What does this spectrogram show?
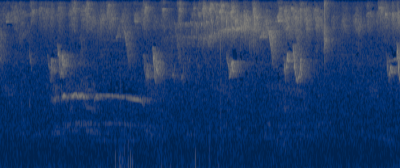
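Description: Several birds chirping and calling at once, short high notes overlapping, with one longer whistled note about a second in.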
